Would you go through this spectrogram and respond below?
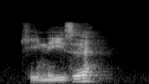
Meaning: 1. A Chinese person, particularly a Han Chinese person 2. Chinese restaurant
- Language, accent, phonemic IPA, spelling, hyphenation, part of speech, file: German, Austria, /kiˈneːzə/, Chinese, Chi‧ne‧se, noun, De-at-Chinese.ogg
